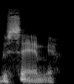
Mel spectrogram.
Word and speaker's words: Buscemi: Jag lär mig aldrig hur man ska uttala det. – Steve Buscemi. Steve Buscemi.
